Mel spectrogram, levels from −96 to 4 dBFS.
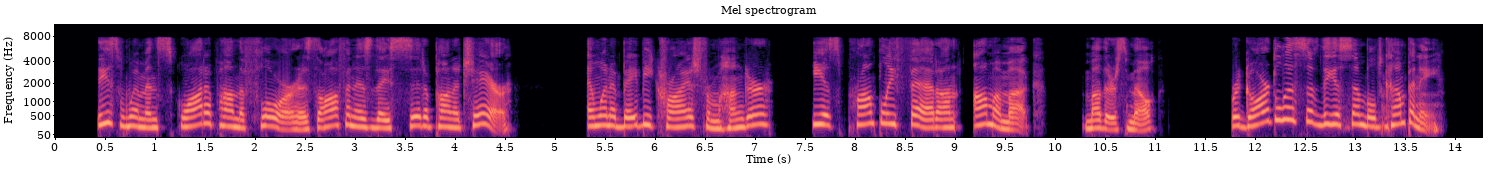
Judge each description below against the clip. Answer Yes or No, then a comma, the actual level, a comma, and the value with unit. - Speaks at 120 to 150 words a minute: Yes, average, 145 wpm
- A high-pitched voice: Yes, high, 230 Hz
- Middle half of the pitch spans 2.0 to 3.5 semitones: No, average, 4.8 semitones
